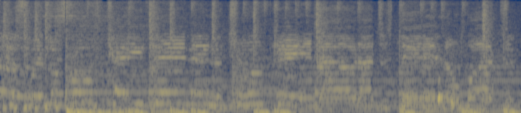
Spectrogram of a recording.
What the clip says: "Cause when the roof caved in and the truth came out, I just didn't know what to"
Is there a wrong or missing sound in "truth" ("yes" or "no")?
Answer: yes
